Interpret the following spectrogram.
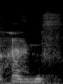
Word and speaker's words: Anth: But my gramps always pronounced the H for some reason. He was always Anth, and no one else called him Anth other than my gramps.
